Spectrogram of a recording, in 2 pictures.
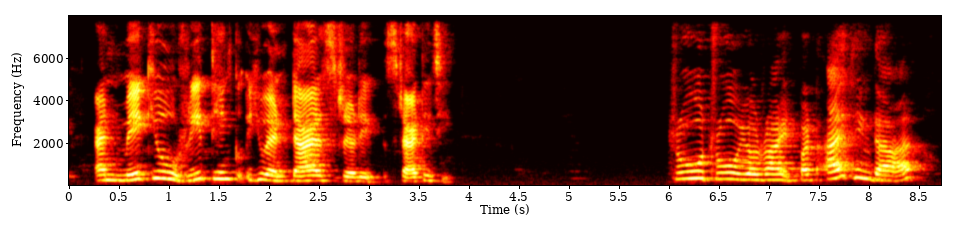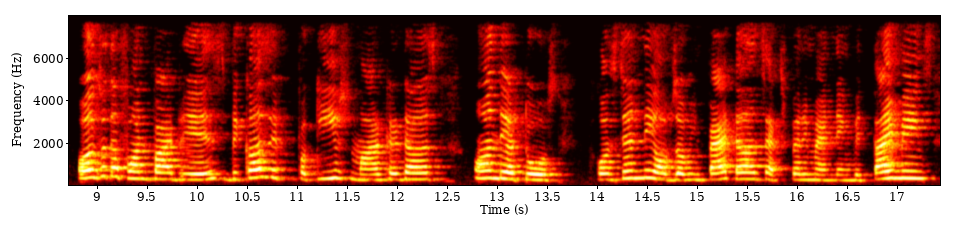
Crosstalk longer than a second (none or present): none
